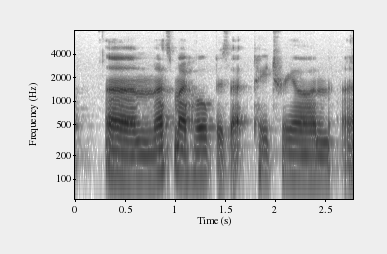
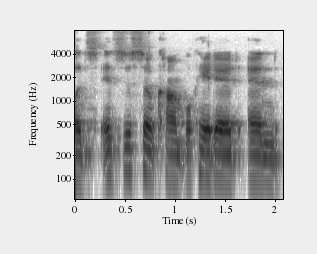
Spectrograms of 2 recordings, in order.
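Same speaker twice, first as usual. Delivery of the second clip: ordinary delivery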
